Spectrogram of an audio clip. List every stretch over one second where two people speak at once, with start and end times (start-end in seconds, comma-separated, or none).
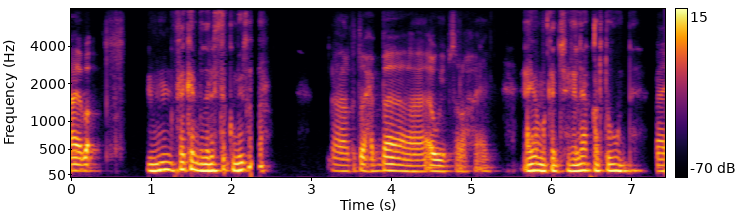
none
